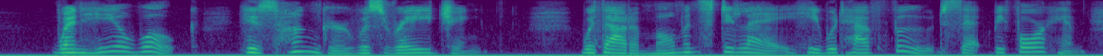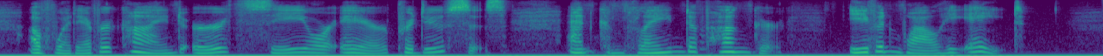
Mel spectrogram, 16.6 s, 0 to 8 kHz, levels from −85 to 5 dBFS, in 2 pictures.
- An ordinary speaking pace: No, slow, 125 wpm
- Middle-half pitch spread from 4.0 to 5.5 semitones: Yes, average, 4.5 semitones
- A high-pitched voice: Yes, high, 195 Hz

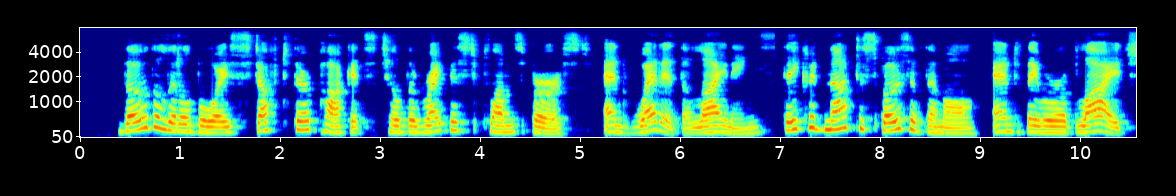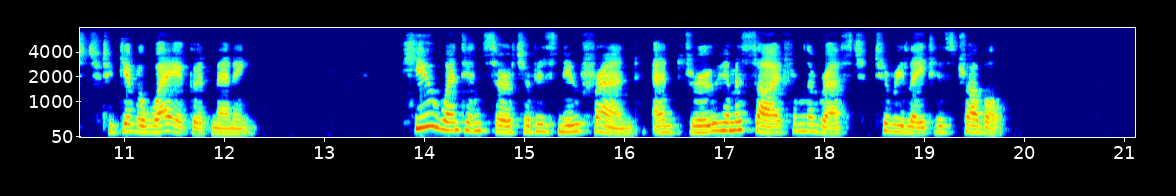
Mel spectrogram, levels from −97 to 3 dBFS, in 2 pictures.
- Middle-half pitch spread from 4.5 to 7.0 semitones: Yes, average, 4.8 semitones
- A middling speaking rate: Yes, average, 150 wpm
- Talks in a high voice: No, medium, 175 Hz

